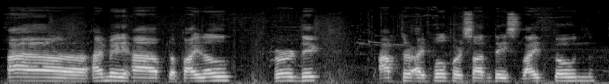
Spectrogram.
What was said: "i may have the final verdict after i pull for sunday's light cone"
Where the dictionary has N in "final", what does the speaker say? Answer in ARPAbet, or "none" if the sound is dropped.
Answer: N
